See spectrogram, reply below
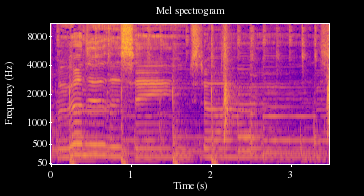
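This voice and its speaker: A woman singing a slow, melodic song. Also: mid-range voice, fairly even intonation, over loud music. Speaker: singer. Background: loud musical accompaniment.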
